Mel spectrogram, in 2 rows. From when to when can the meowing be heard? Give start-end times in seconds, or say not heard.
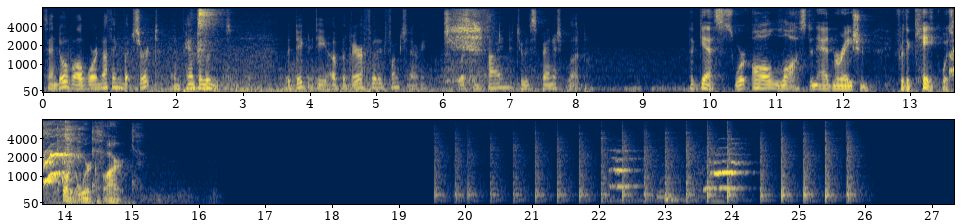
1.1-3.5, 13.6-14.2, 22.1-24.1.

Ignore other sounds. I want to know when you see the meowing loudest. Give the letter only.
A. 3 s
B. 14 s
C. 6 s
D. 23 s
B.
